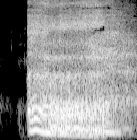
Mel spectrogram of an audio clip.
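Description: An exasperated groan sound effect: one loud, drawn-out vocal groan with a wavering pitch, starting abruptly and slowly fading over about a second.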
